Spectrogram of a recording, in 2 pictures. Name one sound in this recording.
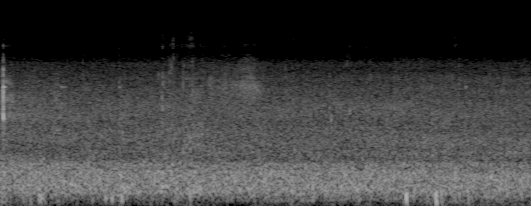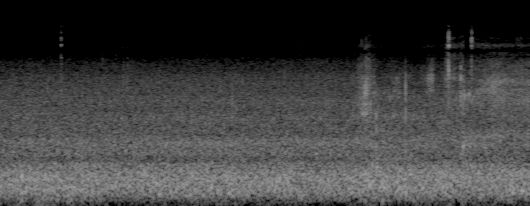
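A river rushes steadily over stones nearby.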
